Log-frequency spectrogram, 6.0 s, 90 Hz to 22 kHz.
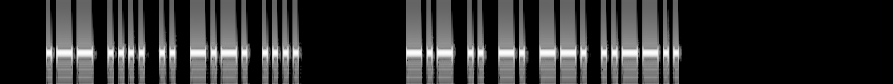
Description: Morse code, heard as a keyed tone, about 34 wpm, 700 Hz. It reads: WHICH KING?
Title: 3x Word-Spacing - Sentences from Top 400 Words - 35wpm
